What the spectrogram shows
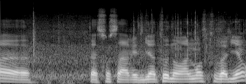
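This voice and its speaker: Noticeable background noise sits under this man's voice. His pitch varies in an ordinary way. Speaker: electric scooter YouTuber. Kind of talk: casual chat while riding. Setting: outdoors on a scooter, via helmet intercom. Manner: loud; hesitant, many fillers.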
